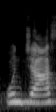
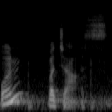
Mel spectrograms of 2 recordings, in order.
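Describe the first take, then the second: First: The middle 'pa' syllable is left out. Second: The middle 'pa' syllable is pronounced. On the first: The speaker calls it wrong. "उनचास भी बोलते हैं" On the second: The speaker calls it right. "सही उच्चारण उनपचास है"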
